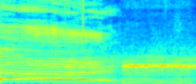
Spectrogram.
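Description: A long, drawn-out shouted call: one held note that slides down in pitch and fades after about a second and a half. It is followed by a quieter, steady electronic tone.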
